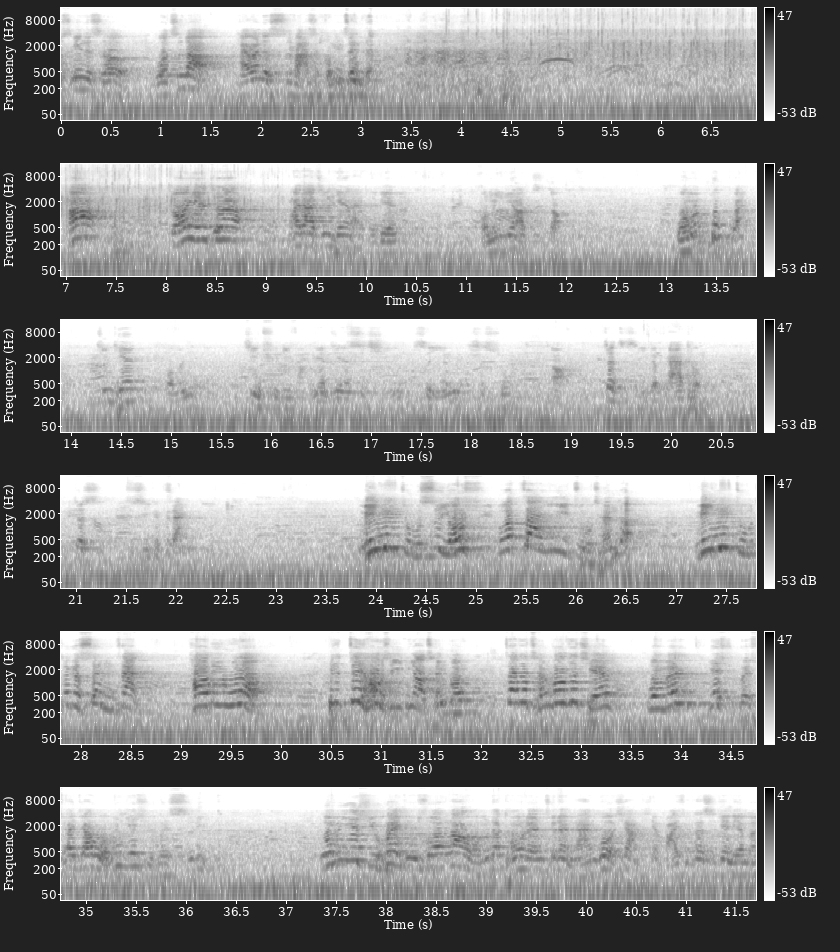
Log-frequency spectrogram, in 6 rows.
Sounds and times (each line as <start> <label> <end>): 0.0 Speech 3.4
7.0 Speech 41.7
